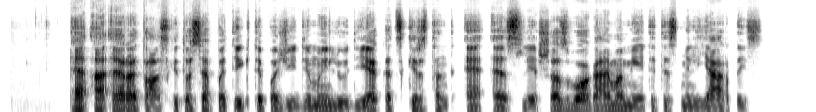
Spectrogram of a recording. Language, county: Lithuanian, Šiauliai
